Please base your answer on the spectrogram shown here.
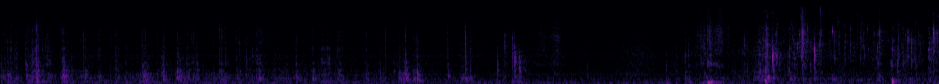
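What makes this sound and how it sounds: A large, hollow blue plastic water jug, partly filled with water, is held in both hands and tipped and shaken so the water sloshes inside, with some finger tapping on the plastic. Soft, irregular sloshing and pattering mix with short, sharp taps, easing to a quieter stretch in the middle before brighter, louder taps and splashes return toward the end.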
